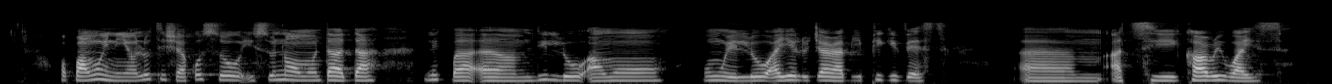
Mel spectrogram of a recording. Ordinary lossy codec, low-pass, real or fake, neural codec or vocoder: none; 7.2 kHz; real; none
